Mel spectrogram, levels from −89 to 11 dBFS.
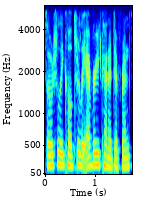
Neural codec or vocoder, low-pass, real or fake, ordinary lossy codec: none; 5.4 kHz; real; Opus, 24 kbps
